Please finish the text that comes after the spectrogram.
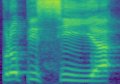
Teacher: A sílaba tônica agora é a penúltima. Propicia, a sílaba tônica é o si.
